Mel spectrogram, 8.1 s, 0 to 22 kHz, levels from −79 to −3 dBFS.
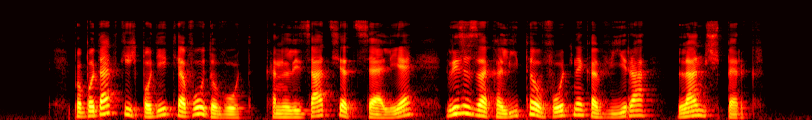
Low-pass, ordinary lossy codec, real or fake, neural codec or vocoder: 10.8 kHz; none; real; none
